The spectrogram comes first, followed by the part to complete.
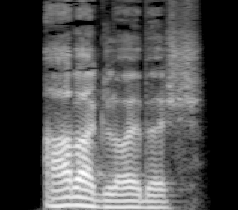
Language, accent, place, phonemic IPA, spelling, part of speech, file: German, Germany, Berlin, /ˈʔaːbɐɡlɔɪ̯bɪʃ/, abergläubisch, adjective, De-abergläubisch.ogg
- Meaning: superstitious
